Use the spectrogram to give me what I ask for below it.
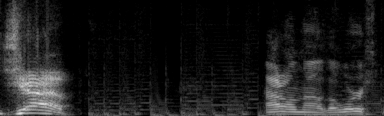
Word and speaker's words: GIF: No, Jeff. it's pronounced Jeff.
